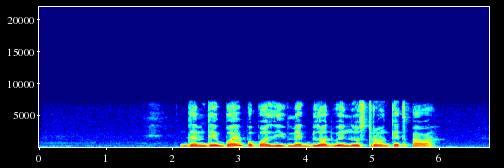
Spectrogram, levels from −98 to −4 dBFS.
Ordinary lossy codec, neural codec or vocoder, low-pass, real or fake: none; none; 7.2 kHz; real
